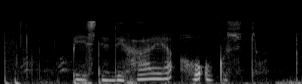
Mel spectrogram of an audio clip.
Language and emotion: Russian, neutral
